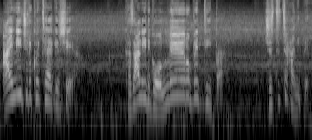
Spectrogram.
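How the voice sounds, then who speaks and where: A woman's voice: fairly high pitch, lively intonation, moderate pace, bright, forceful tone, a little hiss or hum. A woman in her fifties hosting a casual motivational talk, emphatic and preachy, repeating her key points. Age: 50s. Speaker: host, pastor.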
